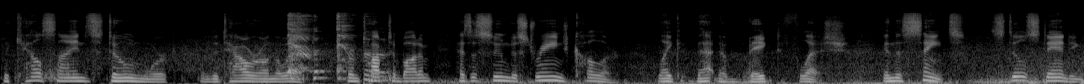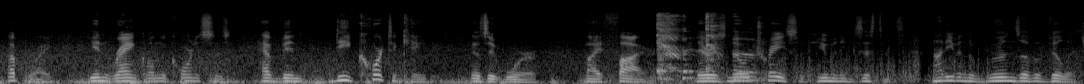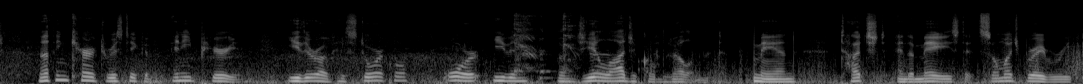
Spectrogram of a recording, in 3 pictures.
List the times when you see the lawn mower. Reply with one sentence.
The lawn mower can't be heard in this clip.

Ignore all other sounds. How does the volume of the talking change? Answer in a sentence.
The loudness of the talking stays about the same.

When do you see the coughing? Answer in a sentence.
The coughing can be heard from 2.9 to 4.0 s, from 17.4 to 18.6 s and from 26.8 to 27.9 s.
